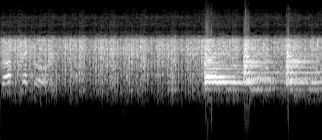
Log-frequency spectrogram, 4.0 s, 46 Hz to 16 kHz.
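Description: An Edison wax cylinder record playing on an Edison Home Phonograph: the recorded spoken announcement ends in the first moment, a second or two of hissing surface noise follows, and about two and a half seconds in a solo banjo starts a ragtime tune with sharp plucked notes. The sound is thin and narrow, with no bass and no treble, as on an acoustic recording of 1902.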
